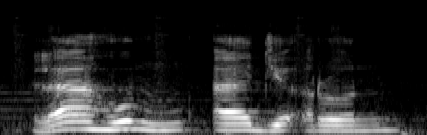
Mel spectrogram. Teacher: cara membacanya yaitu harus jelas tidak boleh didengungkan apalagi ditahan dua harokat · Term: izhar syafawi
